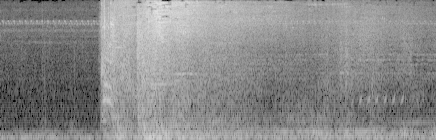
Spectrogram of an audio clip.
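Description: A loud whooshing rush starts suddenly and fades.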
